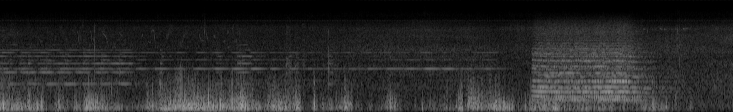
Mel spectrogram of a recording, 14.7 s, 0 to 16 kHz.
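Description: Nathan K3HA air horn of an approaching Union Pacific SD70M locomotive, heard at a distance. One chord fades out in the first few seconds, then a louder blast of about two seconds comes near the end. Irregular low, gusty rumbling noise runs underneath.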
